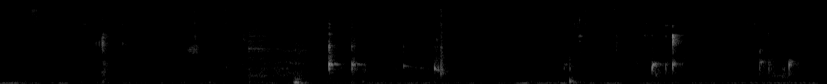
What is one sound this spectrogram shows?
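A plastic bottle cap clicks and twists open.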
